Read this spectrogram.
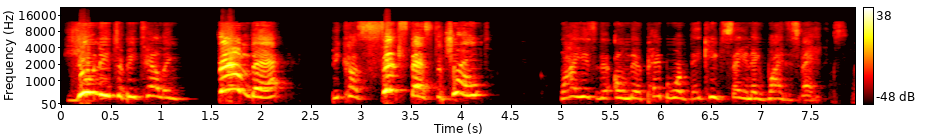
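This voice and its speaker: A woman's voice: very high-pitched, animated, moderate pace, a bit bright. A woman ranting in a sassy, scolding tone that mocks the people she is answering. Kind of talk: combative online rant.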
